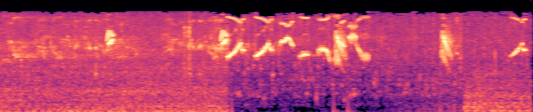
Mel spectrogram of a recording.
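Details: A captive Double-collared seedeater (Coleiro Grego) sings a quick run of high, sharp chirped notes, about eight in a second and a half, with a soft hiss behind it, played to teach other birds.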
